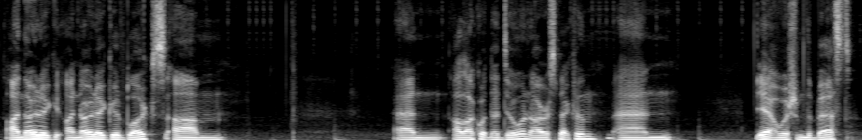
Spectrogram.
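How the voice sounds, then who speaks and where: Australian man, young adult, livestream host, tired, rambling and blunt, low-pitched, dry sound. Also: level tone, unhurried, dark tone, no room sound. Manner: rambling, blunt, swears freely. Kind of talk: casual livestream chat.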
